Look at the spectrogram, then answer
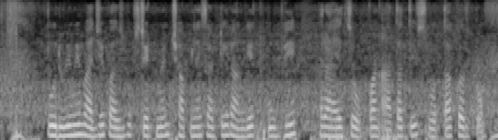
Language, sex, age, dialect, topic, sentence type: Marathi, female, 25-30, Varhadi, banking, statement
